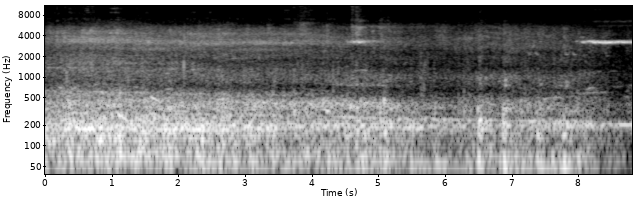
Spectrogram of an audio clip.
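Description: Electric multiple unit local train running past on the rails, a steady rumble of its coaches and wheels on the track that eases as the train moves away. A thin, steady high whine comes in near the end.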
